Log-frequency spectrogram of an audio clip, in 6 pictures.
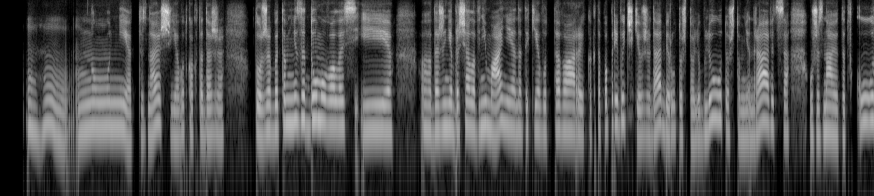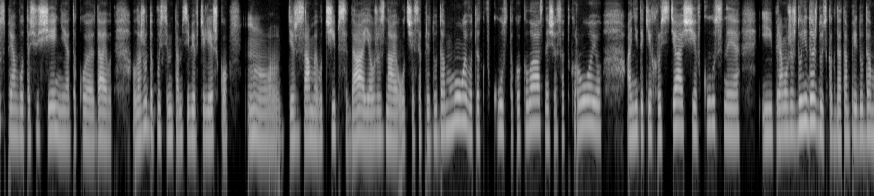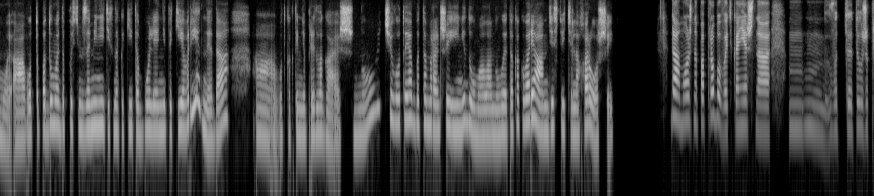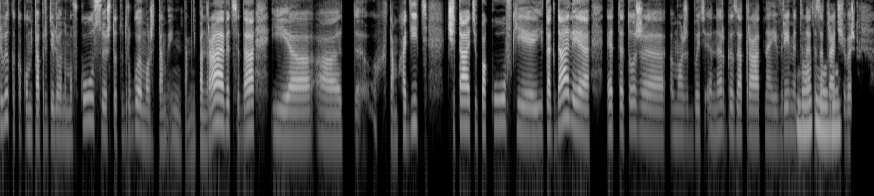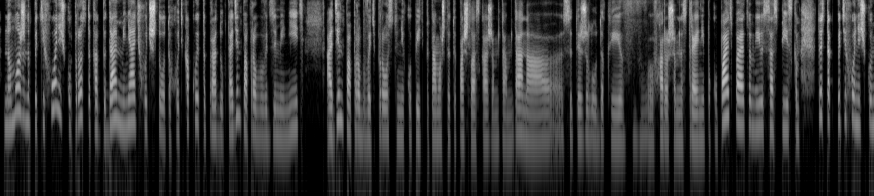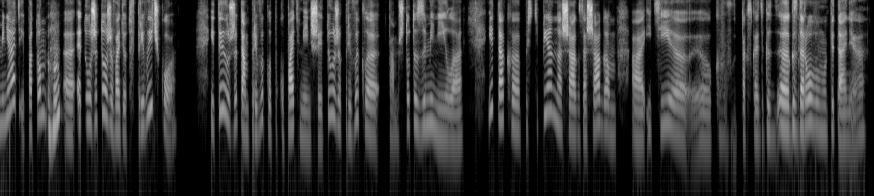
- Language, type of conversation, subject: Russian, advice, Почему я не могу устоять перед вредной едой в магазине?
- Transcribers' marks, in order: tapping; sniff; lip smack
